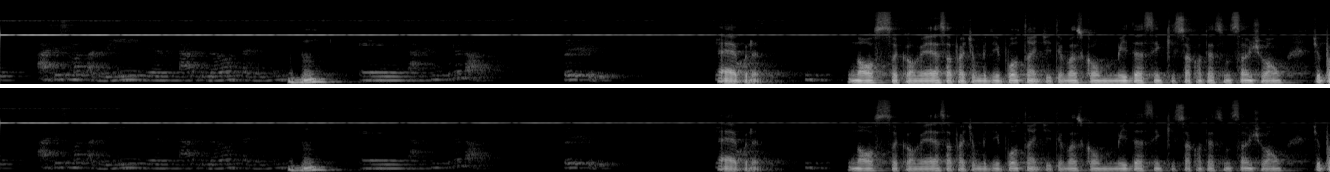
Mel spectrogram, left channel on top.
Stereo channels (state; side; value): quieter; right; 6.7 dB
